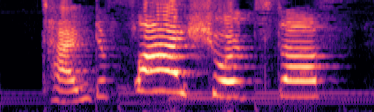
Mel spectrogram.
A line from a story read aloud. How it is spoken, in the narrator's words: He shouted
